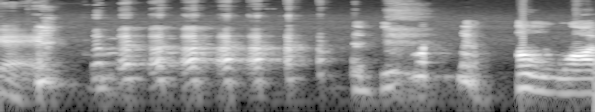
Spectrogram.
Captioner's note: laugh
